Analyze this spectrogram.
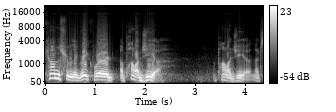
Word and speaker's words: apologia: But it comes from the Greek word apologia. Apologia, that's spelled A-P-O-L-O-G-I-A.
